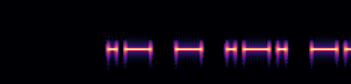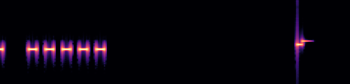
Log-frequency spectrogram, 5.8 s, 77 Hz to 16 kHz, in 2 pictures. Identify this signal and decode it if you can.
Morse code, heard as a keyed tone, about 17 wpm, 700 Hz. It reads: ATRN5
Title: Code Groups - 5 Letter:Numbers - 17wpm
